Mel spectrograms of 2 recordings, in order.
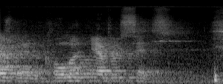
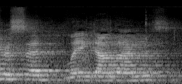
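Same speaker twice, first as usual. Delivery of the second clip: plain reading voice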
